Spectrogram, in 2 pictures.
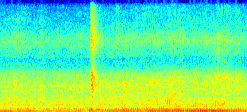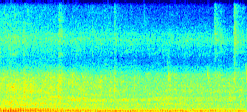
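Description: Ballast hopper train hauled by a diesel locomotive rolling slowly past: a steady rumble of wagons on the rails. It swells about four seconds in and then fades as the train draws away. There is one sharp click a little before two seconds in.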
